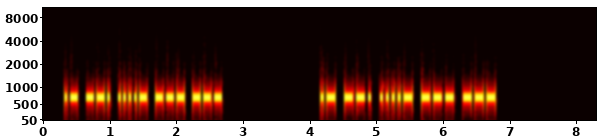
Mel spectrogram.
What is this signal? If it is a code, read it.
Morse code, heard as a keyed tone, about 28 wpm, 700 Hz. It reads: AG4OO AG4OO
